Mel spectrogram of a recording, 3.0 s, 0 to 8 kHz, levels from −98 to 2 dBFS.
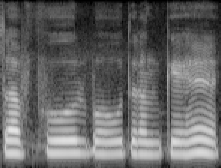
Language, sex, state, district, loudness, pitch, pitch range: Hindi, male, Jharkhand, Deoghar, -18 LUFS, 175 Hz, 170-180 Hz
